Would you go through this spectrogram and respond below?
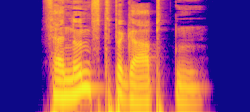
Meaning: inflection of vernunftbegabt: 1. strong genitive masculine/neuter singular 2. weak/mixed genitive/dative all-gender singular 3. strong/weak/mixed accusative masculine singular 4. strong dative plural
- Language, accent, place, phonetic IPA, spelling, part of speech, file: German, Germany, Berlin, [fɛɐ̯ˈnʊnftbəˌɡaːptn̩], vernunftbegabten, adjective, De-vernunftbegabten.ogg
